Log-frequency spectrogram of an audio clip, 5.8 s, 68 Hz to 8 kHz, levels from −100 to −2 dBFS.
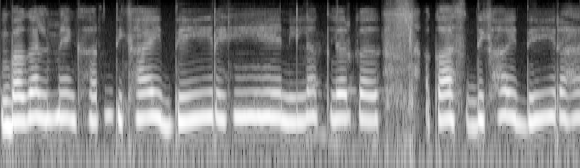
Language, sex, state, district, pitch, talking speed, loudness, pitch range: Hindi, female, Jharkhand, Palamu, 275 Hz, 145 wpm, -13 LUFS, 265-285 Hz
